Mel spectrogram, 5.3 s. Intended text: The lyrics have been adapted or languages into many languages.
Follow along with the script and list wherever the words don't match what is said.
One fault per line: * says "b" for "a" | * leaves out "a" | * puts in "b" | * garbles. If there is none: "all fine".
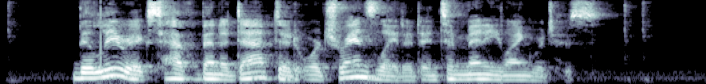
* says "translated" for "languages"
